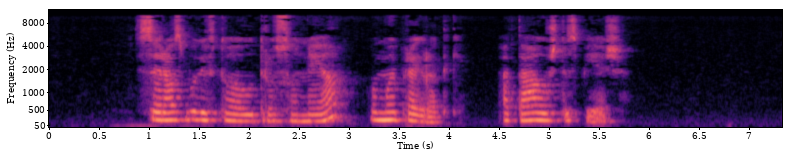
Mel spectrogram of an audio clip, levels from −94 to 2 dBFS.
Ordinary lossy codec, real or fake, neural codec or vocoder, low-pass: AAC, 32 kbps; real; none; 9.9 kHz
